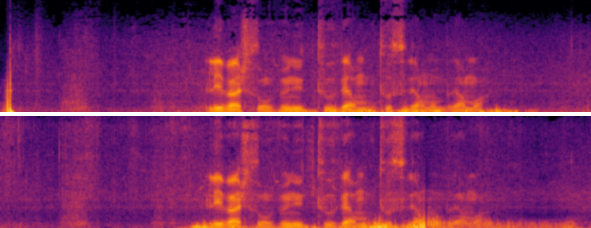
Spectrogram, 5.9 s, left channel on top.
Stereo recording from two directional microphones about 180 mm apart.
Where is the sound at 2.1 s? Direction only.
5° right (ahead or behind).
